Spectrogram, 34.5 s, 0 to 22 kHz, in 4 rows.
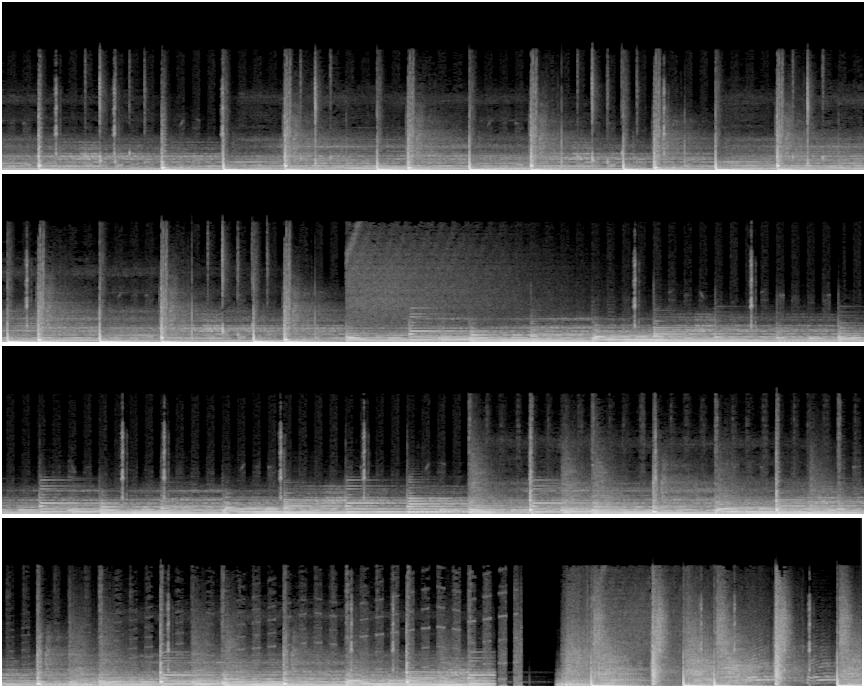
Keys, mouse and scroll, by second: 0.6 click, 1.1 click, 1.8-2.2 scroll down 1, 2.2 click, 3.7 KP_1, 4.4 g, 7.0 scroll down 4, 7.2 shift+middle click, 7.9 g, 9.7 Tab, 10.0-10.7 scroll down 4, 10.7 /, 11.5-11.8 scroll up 2, 11.8-12.2 shift+middle drag, 12.3-13.2 scroll up 1, 13.2 g, 15.4-16.2 scroll down 2, 16.2 click, 16.7 scroll down 2, 17.0-18.5 middle drag, 18.5 click, 18.9 shift+click, 19.3-20.1 middle drag, 20.1 shift+drag, 20.9 shift+click, 21.7 g, 22.8-23.1 scroll down 3, 23.1-23.8 middle drag, 23.8 click, 24.1-26.0 middle drag, 26.0-26.8 scroll up 1, 26.8-27.1 shift+middle drag, 27.1-27.6 scroll up 4, 27.6 click, 29.4 shift+click, 29.9-32.5 right drag, 32.9 click, 33.8 shift+click, 34.0-34.4 right drag.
